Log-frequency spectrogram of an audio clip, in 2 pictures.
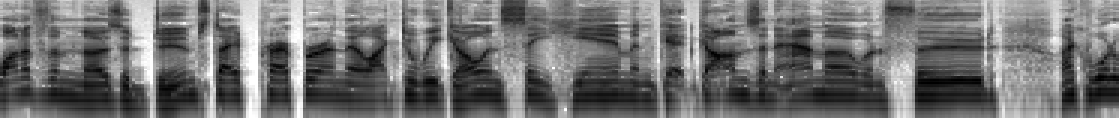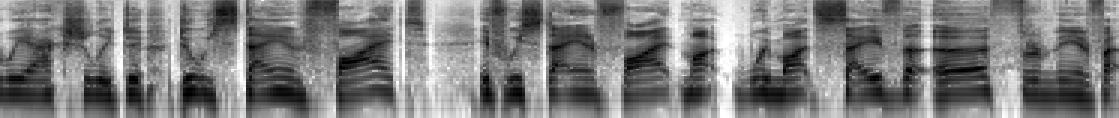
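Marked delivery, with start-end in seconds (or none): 2.0-11.2 put-on screaming, higher pitch. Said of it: "They're just screaming at each other".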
